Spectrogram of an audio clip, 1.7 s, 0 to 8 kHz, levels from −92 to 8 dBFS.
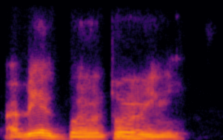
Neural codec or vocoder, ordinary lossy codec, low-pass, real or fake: codec, 44.1 kHz, 2.6 kbps, SNAC; Opus, 16 kbps; 7.2 kHz; fake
